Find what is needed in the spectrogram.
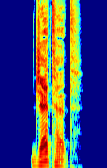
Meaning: inflection of jetten: 1. second-person plural present 2. second-person plural subjunctive I 3. third-person singular present 4. plural imperative
- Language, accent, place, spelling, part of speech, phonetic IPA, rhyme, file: German, Germany, Berlin, jettet, verb, [ˈd͡ʒɛtət], -ɛtət, De-jettet.ogg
